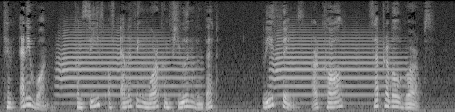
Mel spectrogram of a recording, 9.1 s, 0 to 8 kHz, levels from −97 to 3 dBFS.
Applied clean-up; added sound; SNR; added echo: none; Trumpet; 4 dB; none.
